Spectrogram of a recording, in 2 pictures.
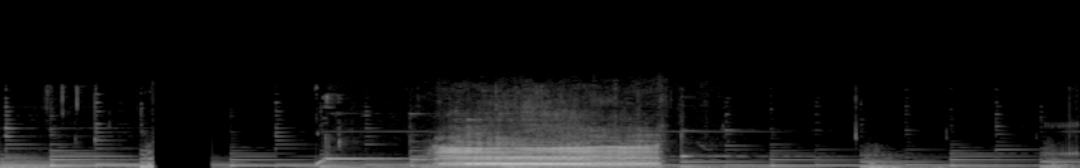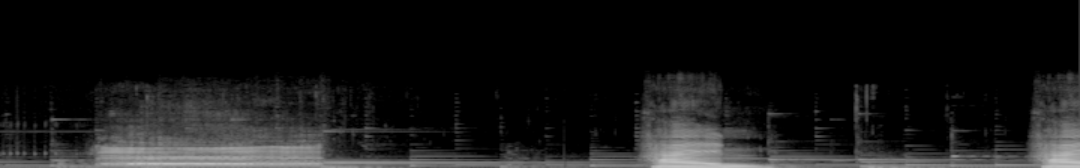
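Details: Sheep bleating in a children's farm-animal learning piece: two long wavering bleats of about a second and a half each, set over a steady music backing, followed by brief sweeping tones.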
